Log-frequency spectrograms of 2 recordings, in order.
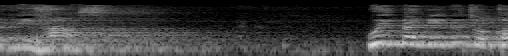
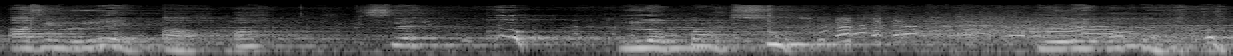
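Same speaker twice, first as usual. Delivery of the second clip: mock tongues; 3 semitones lower, 4 dB quieter, much slower than usual. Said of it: "some girls go say".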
